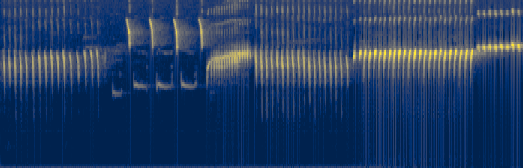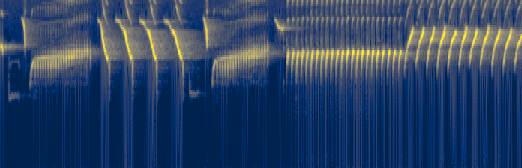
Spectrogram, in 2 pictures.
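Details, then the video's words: Canary singing a long varied sequence: steady rolling trills, short sweeping whistles and rapid high trills, phrases changing every second or two. "Canary SINGING Like a Pro with Proven Tone Techniques!"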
